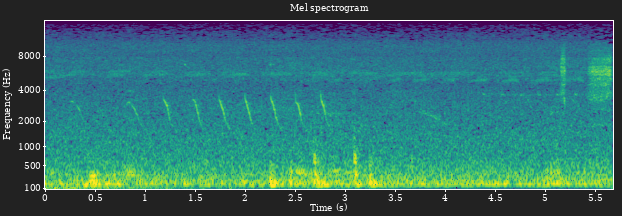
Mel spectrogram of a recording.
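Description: A bird calling in a quick series of about eight short, high, falling notes, about three a second, which stop about three seconds in.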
